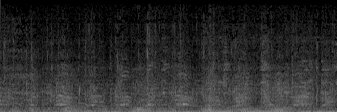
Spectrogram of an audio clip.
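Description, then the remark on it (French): A large crowd of Tunisians roars with some applause as Michel Debré and Jacquinot pass troops rendering honours, a dense, steady wash of many voices shouting and calling at once, with no single voice standing out for the whole few seconds. “Et que vous entendez peut-être actuellement crier.”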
